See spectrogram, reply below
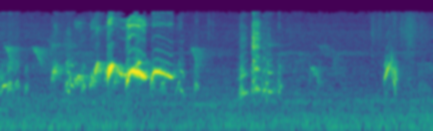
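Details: Red-whiskered bulbul decoy in training at home, singing to call wild birds: a long warbling phrase with loud sliding whistles, then scattered short chirps.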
